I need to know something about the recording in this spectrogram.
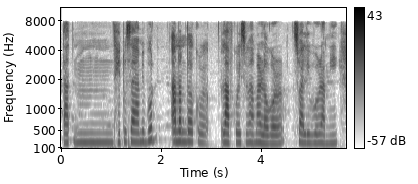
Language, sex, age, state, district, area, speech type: Assamese, female, 18-30, Assam, Sivasagar, rural, spontaneous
